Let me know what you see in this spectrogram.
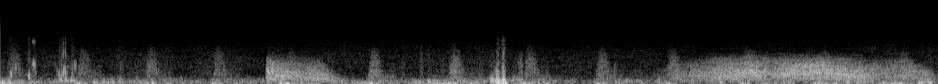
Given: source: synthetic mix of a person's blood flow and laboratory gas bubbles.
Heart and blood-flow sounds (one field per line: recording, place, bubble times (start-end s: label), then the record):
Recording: Doppler ultrasound of blood flow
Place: subclavian vein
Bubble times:
0.09-0.20 s: bubbles
0.26-0.37 s: bubbles
0.56-0.79 s: bubbles
From the record:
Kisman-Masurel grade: 212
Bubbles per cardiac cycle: several, 3 to 8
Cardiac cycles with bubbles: 1 to 10%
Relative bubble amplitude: moderate (0.250 to 0.450)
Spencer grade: 1 (occasional bubble signal discernible with the cardiac motion signal, with majority of cardiac periods free of bubbles)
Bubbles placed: anywhere in the cardiac cycle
